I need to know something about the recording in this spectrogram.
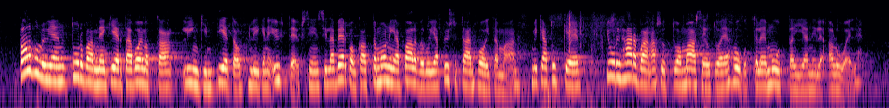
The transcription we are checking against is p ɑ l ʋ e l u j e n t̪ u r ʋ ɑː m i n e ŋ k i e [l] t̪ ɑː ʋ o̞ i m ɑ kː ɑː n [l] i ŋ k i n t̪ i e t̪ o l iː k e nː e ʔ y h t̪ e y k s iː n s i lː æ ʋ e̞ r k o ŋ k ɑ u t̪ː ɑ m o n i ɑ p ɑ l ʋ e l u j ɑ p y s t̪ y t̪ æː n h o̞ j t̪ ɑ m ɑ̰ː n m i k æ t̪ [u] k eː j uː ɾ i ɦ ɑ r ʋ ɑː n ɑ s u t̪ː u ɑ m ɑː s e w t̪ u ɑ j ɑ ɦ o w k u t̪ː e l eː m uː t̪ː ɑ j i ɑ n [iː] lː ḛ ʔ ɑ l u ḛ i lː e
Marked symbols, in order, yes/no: no, yes, yes, yes

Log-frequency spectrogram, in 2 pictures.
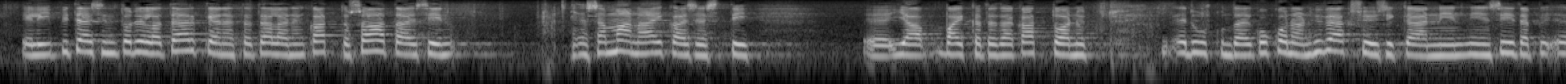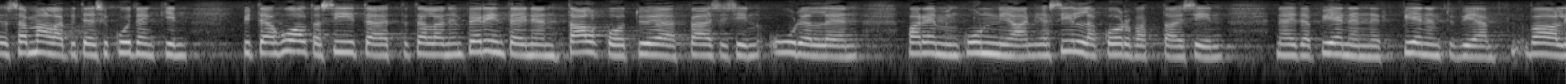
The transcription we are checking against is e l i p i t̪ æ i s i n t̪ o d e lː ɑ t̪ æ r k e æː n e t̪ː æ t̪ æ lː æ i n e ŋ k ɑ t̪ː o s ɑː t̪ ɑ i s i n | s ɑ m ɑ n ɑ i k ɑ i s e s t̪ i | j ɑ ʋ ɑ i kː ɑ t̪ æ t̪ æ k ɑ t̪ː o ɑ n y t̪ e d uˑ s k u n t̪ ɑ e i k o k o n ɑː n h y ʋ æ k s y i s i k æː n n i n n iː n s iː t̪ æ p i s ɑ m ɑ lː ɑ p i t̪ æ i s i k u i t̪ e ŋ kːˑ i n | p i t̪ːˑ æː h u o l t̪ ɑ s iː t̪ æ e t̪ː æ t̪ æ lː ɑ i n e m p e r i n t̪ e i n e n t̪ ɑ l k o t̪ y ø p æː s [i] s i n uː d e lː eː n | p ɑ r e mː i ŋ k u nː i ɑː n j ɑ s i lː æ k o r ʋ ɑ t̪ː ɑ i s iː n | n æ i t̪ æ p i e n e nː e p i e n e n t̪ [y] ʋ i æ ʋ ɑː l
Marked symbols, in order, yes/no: yes, yes

